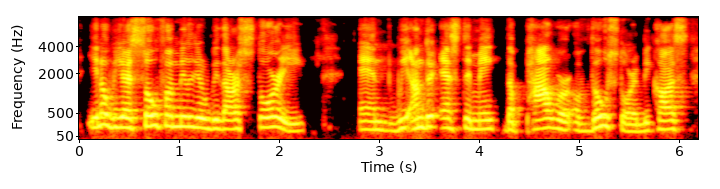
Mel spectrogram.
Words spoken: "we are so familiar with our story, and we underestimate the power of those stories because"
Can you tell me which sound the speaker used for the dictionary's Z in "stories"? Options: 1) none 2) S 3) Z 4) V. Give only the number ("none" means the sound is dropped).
1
